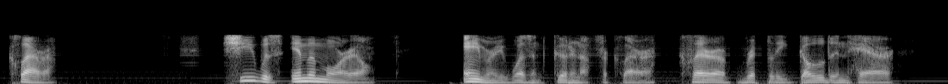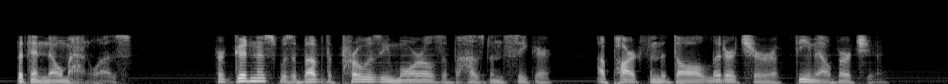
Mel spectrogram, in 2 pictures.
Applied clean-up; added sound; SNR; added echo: neural separator model SepFormer DNS4.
